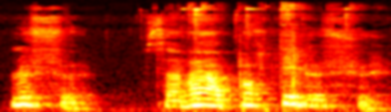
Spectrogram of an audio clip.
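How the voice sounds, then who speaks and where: A woman's voice: medium pitch, normal speed, a little hiss or hum. A woman with a Lorraine French accent, reading cards and chatting frankly while thinking aloud with many fillers. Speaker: card reader. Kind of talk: casual card reading monologue.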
